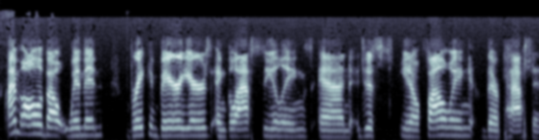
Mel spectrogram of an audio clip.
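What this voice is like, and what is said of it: Excited, energetic voice. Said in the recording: “You can hear the excitement in my voice.”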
